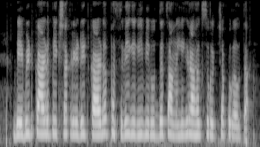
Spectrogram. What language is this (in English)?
Marathi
